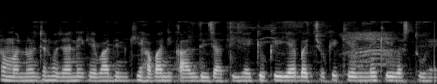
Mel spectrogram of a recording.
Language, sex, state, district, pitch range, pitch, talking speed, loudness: Hindi, female, Maharashtra, Chandrapur, 175-185 Hz, 180 Hz, 260 wpm, -20 LUFS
